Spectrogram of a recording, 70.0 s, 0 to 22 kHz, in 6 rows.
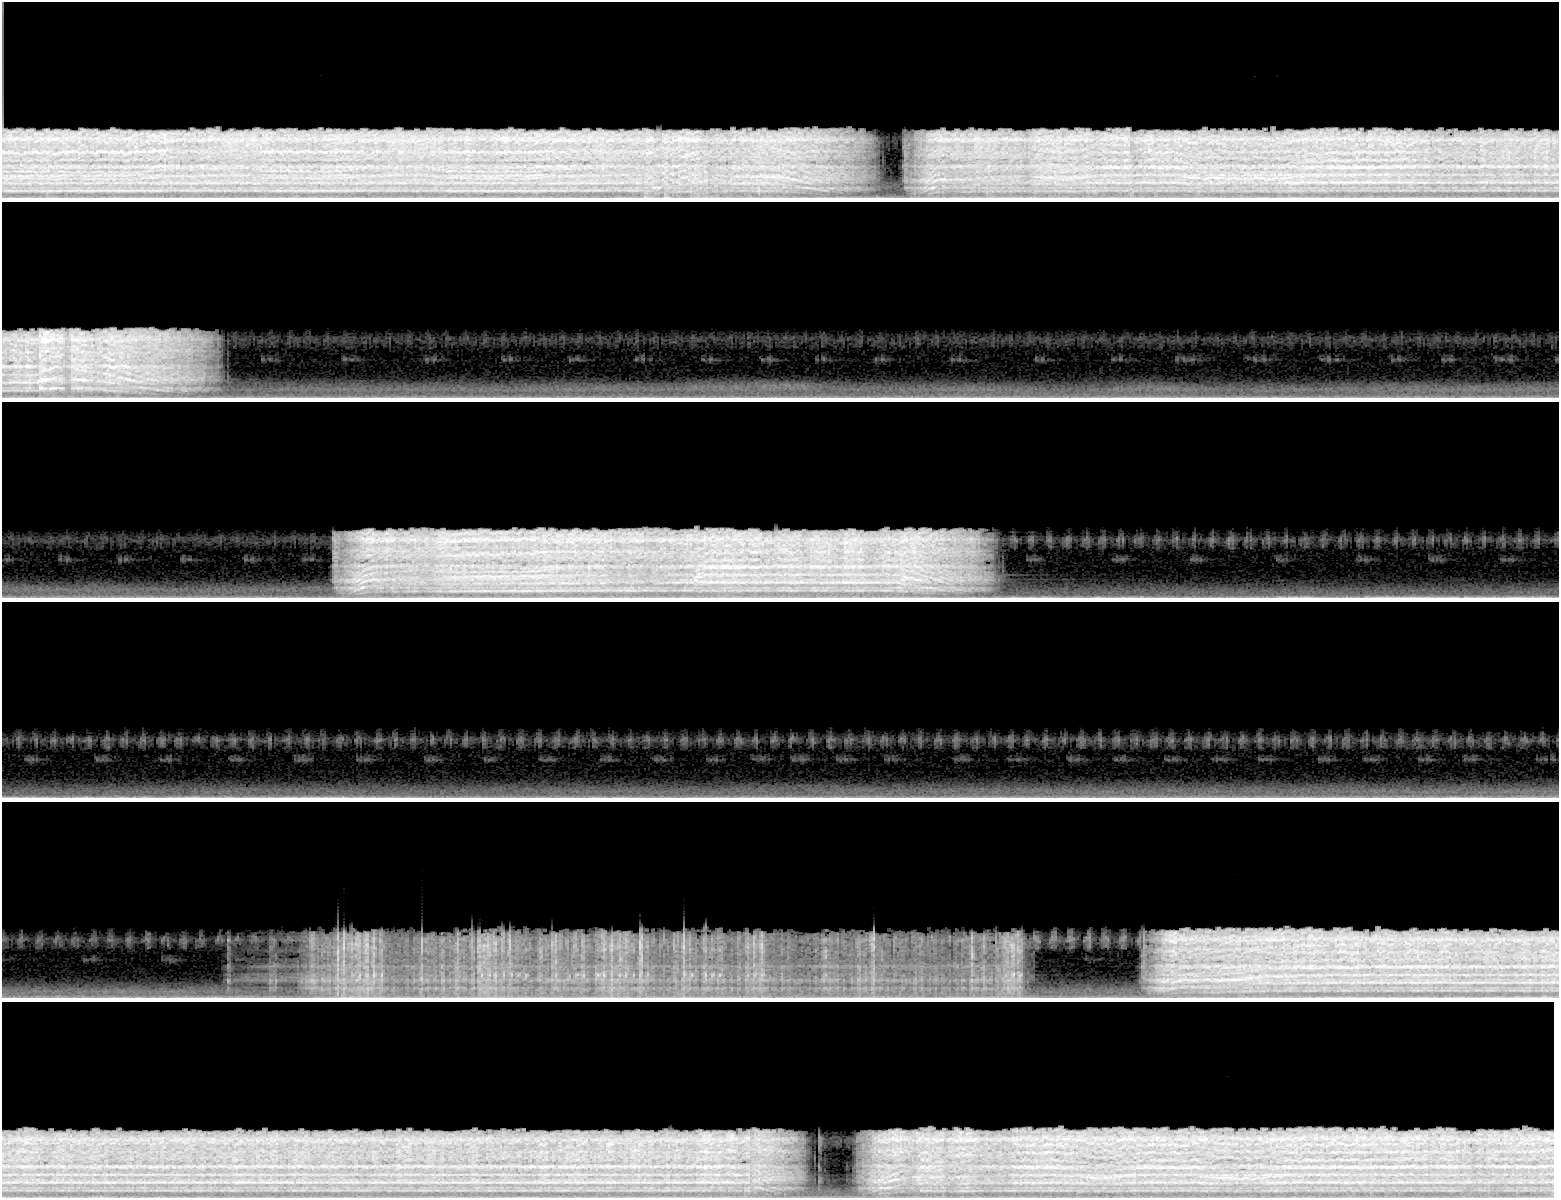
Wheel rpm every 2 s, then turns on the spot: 220, 220, 190, 120, 220, 240, 70, 0, 0, 0, 0, 0, 20, 200, 220, 20, 0, 0, 0, 0, 0, 0, 0, 0, 10, 20, 10, 50, 220, 230, 230, 220, 130, 220, 230.
50-54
